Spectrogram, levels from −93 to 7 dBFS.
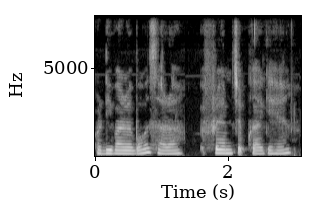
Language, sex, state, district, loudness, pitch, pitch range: Hindi, female, Arunachal Pradesh, Papum Pare, -17 LUFS, 185 Hz, 180-195 Hz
